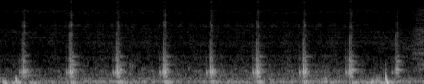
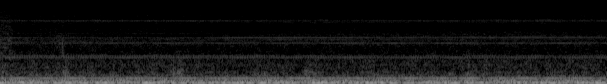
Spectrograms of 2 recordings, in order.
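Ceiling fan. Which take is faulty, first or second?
first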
